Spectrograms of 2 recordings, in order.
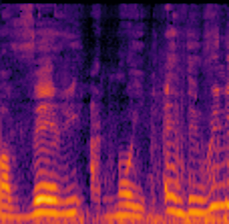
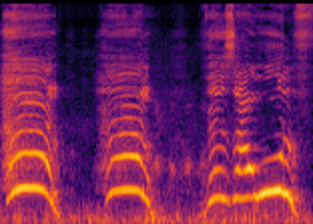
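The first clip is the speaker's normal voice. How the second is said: shrill, high, drawn-out scream at top of lungs; 7 dB louder than usual. Telling a story, voicing the boy calling the villagers: screaming at the top of his voice. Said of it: "started screaming at the top of his voice".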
